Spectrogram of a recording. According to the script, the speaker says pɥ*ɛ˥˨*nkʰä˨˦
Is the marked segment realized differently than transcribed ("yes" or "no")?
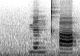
yes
